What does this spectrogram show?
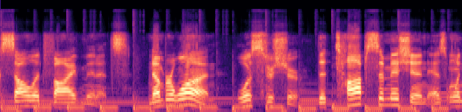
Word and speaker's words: Worcestershire: Shire what's dis here Worcestershire one users suggest it's that cest in the middle that mrs. people up if you break it up like worst or sure the pronunciation makes sense others suggest similar bridge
